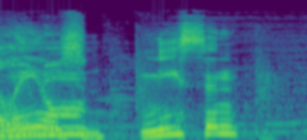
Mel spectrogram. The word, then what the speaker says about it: Liam Neeson: Am I saying his name right? – Yeah, Liam Neeson.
